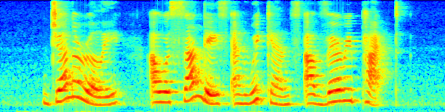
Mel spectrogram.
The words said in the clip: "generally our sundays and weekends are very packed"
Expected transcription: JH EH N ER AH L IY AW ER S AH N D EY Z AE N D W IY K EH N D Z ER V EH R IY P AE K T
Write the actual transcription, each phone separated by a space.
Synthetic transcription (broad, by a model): JH EH N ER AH L IY AW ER S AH N D EY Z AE N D W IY K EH N D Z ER V EH R IY P AE K T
